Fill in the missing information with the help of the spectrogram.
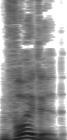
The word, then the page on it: voided: British English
